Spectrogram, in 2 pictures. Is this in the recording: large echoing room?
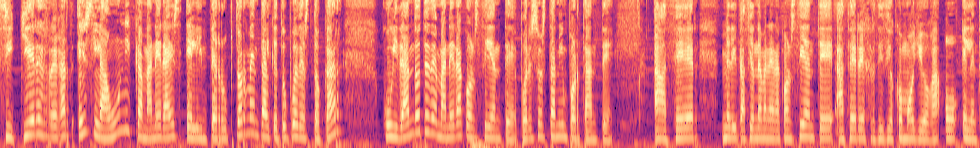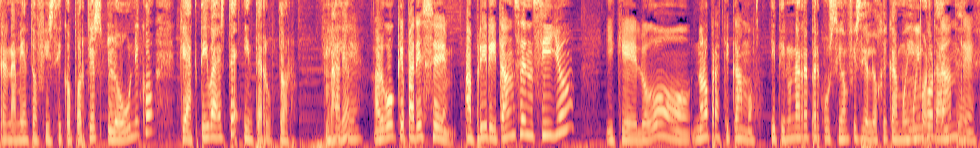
no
